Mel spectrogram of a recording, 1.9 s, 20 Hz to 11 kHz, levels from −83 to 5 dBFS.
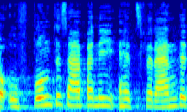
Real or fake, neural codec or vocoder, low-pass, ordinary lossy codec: fake; vocoder, 24 kHz, 100 mel bands, Vocos; 9.9 kHz; none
